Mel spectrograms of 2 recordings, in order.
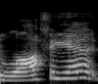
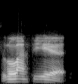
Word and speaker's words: Lafayette: I don't know and I say it wrong because I was saying laay yet but it's apparently laugh laughy at I don't know really I said play it I just the Annunciation is Lafayette yeah and she said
